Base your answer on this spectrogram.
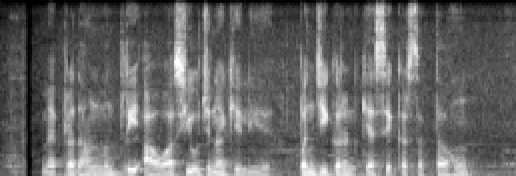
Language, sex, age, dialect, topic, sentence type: Hindi, male, 25-30, Marwari Dhudhari, banking, question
